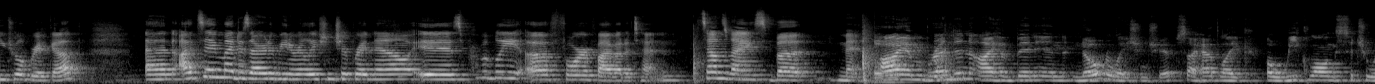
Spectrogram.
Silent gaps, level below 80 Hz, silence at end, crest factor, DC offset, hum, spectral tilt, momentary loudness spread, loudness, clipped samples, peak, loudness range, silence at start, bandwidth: none; -62 dBFS; 0 s; 18 dB; under 0.1%; none; -4 dB/octave; 12 LU; -24 LUFS; under 0.1%; -6 dBFS; 6 LU; 0 s; 13 kHz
